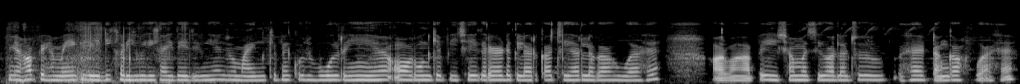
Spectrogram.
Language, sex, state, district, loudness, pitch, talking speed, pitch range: Hindi, female, Jharkhand, Sahebganj, -21 LUFS, 205 Hz, 235 wpm, 200-210 Hz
